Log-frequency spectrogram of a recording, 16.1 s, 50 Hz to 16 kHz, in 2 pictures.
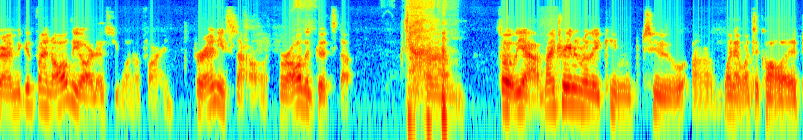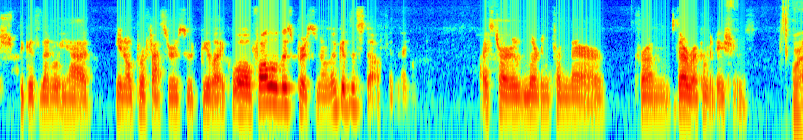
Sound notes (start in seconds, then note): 4.0 laughs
